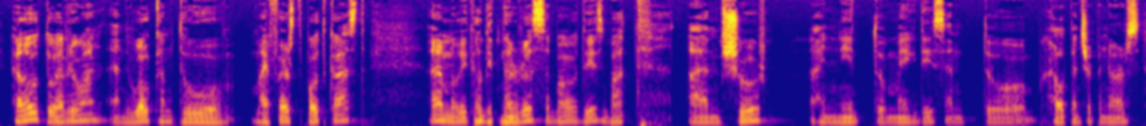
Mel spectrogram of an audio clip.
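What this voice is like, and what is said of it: Non-native English accent. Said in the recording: “As you hear me, you see my accent and my English also.”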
